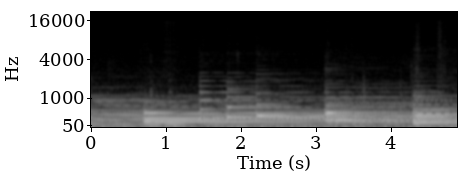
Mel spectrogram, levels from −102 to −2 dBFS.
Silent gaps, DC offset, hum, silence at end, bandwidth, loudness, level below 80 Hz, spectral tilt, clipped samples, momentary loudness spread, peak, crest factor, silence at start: none; under 0.1%; none; 0 s; 3.1 kHz; -38 LUFS; -56 dBFS; -12 dB/octave; under 0.1%; 8 LU; -24 dBFS; 14 dB; 0 s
